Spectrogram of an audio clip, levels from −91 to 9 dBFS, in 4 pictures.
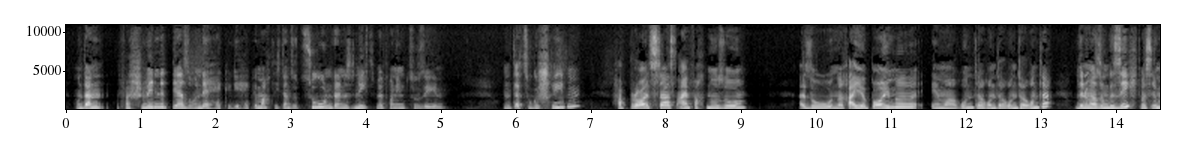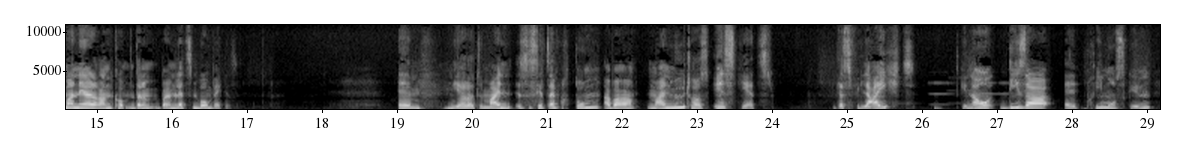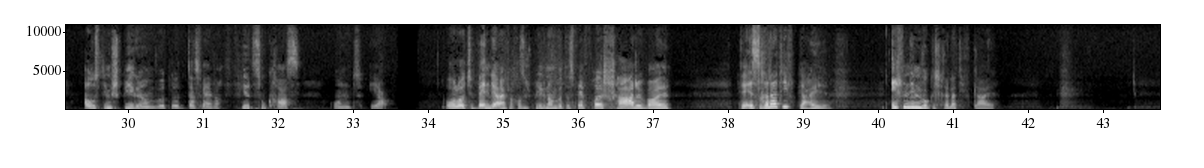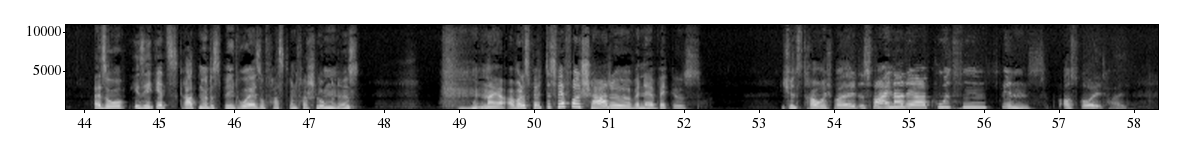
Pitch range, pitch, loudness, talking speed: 210-275 Hz, 235 Hz, -20 LUFS, 165 wpm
